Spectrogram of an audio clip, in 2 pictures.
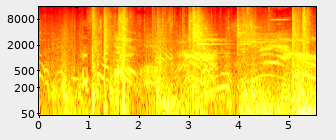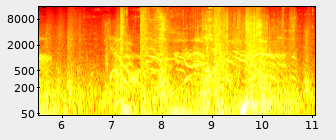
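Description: Swords clash and ring.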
